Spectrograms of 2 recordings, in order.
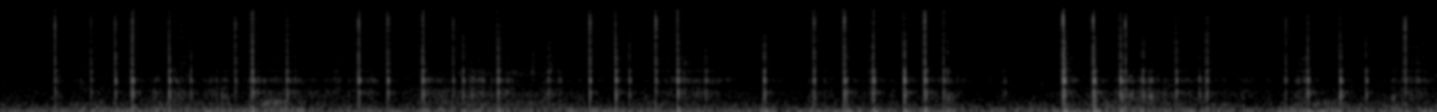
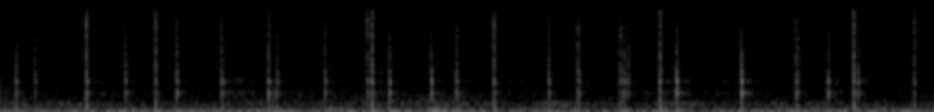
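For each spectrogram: First: matte-covered paperback book tapped with fingertips. Second: glossy-covered paperback manga.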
